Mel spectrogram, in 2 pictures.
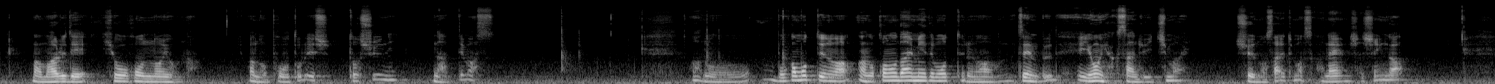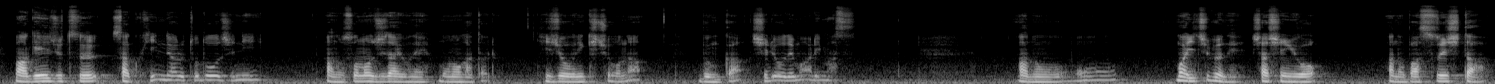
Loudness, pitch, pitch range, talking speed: -22 LUFS, 140 Hz, 120-180 Hz, 255 characters per minute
